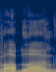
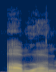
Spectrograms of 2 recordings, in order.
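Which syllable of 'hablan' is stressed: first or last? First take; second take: last; first. First: The stress is on the last syllable. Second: The stress is on the first syllable. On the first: The speaker calls it wrong. "instead of" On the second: The speaker calls it right. "with a stress on the first syllable"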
